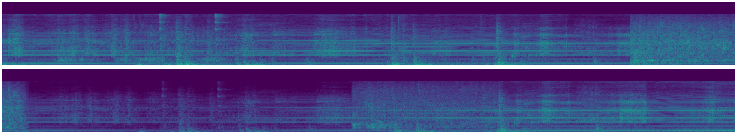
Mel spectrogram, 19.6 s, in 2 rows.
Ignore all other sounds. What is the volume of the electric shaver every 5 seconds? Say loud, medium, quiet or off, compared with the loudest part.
loud, loud, quiet, loud.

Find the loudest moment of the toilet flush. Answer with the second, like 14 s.
9 s.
